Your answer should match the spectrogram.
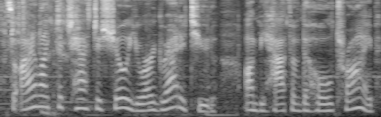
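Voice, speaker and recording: Woman playing a polite formal tribe elder in a game, calm middle voice, light music behind. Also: medium pitch, close to an everyday voice. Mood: earnest. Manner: formal, measured, apologetic.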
